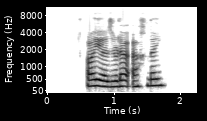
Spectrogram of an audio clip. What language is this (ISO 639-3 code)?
pus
